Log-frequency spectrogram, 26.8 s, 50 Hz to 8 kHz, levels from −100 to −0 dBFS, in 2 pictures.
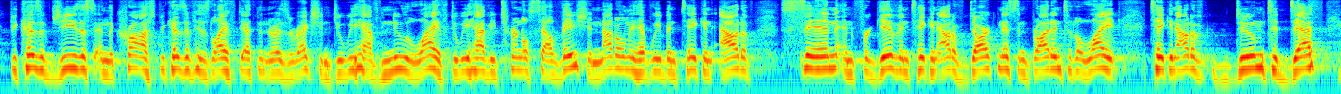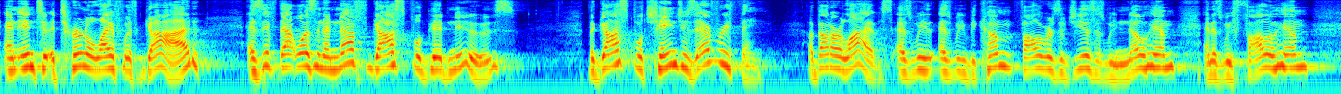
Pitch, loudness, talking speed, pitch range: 185 Hz, -22 LUFS, 195 wpm, 165-200 Hz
